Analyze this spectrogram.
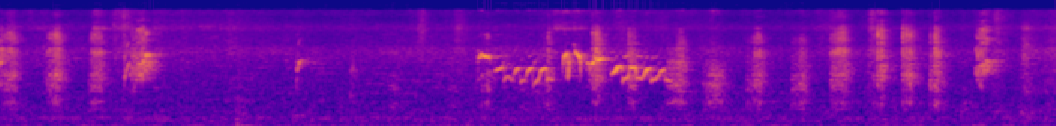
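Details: Lure song of a sooty-headed bulbul meant to coax other bulbuls into singing: a brief cluster of quick, liquid descending notes midway, surrounded by steady sharp clicking or tapping sounds.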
